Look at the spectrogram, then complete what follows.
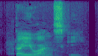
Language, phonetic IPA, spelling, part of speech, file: Ukrainian, [tɐjiˈɫand͡zʲsʲkei̯], таїландський, adjective, LL-Q8798 (ukr)-таїландський.wav
- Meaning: Thai (of or relating to the nation state of Thailand and its citizens)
